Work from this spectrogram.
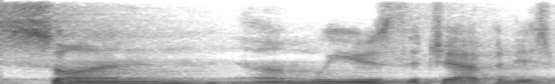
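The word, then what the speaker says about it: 선: of and in fact uh in Korean it's Sun um we use the Japanese pronunciation Zen and in Chinese it's Chan and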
